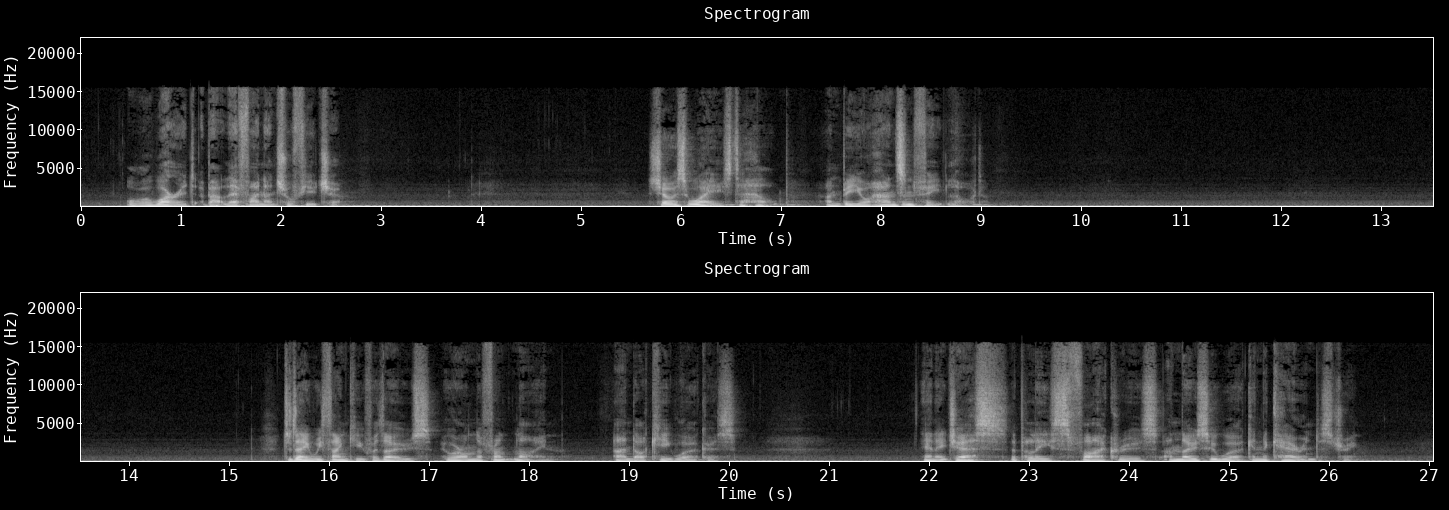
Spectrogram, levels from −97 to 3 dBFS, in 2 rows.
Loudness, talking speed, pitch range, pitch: -24 LUFS, 110 wpm, 110-120 Hz, 115 Hz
